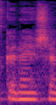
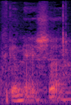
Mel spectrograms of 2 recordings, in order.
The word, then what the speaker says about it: Ganesha: creates internal balance so I particularly would refer to him as Ganesh Ganesha but there are different pronunciations depending on what language you are saying his name in the third thing that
